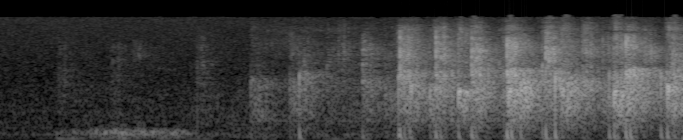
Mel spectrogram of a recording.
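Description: A few scattered claps start, then quickly build into a brisk, steady round of applause from an audience at a Board of Governors candidates' debate as the candidates are invited up to the stage, growing louder toward the end with no voices over it.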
